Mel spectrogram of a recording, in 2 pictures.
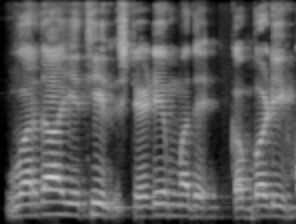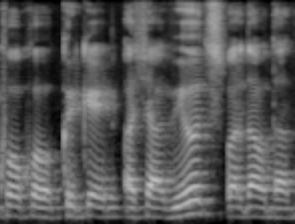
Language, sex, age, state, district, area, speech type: Marathi, male, 45-60, Maharashtra, Wardha, urban, spontaneous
